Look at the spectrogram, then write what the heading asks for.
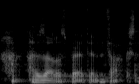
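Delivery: whispered mutter, under the breath. Speaking in character after casting a blessing: muttered under the breath. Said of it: "And under my breath, I say".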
